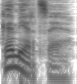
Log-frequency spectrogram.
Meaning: commerce
- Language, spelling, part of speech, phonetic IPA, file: Russian, коммерция, noun, [kɐˈmʲert͡sɨjə], Ru-коммерция.ogg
